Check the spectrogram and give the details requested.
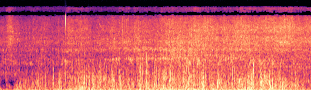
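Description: Train rumbling on the line, a steady low rumble that grows louder over the first few seconds.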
